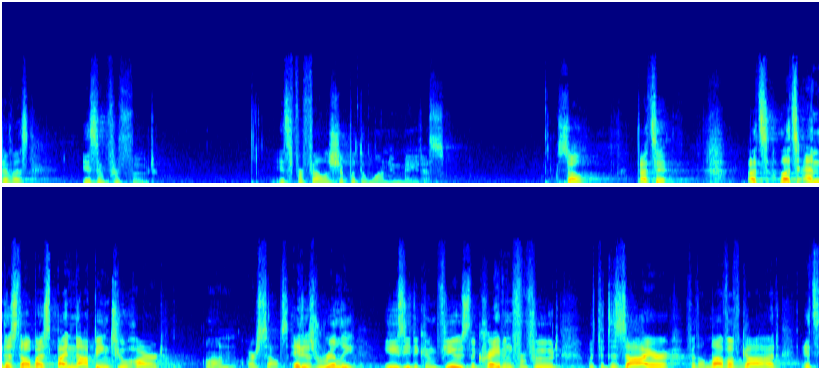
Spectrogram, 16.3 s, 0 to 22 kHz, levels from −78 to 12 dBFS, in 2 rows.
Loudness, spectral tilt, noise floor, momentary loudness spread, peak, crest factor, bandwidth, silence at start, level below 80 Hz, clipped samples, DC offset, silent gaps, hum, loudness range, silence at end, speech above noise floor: -22 LUFS; -4.5 dB/octave; -61 dBFS; 19 LU; -4 dBFS; 20 dB; 15.5 kHz; 0 s; -60 dBFS; under 0.1%; under 0.1%; none; none; 13 LU; 0 s; 38 dB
